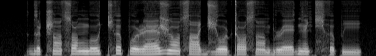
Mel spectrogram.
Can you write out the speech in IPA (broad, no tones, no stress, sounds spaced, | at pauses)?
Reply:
ɡ ə ʈ͡ʂ ɛ̃ sˤ o ŋ o cʰ ə p o ɭ æ ʐ õ sˤ æ d͡ʑ o ʈ o sˤ æ̃ b ɹ ɛ ɡ ɛ̃ t͡ɕʰ ə p i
